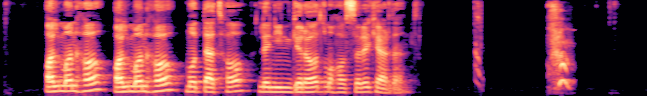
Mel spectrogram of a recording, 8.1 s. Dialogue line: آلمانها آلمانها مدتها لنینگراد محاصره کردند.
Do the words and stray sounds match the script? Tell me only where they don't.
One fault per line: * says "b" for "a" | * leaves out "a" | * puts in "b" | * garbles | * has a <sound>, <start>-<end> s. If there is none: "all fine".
* has a chirp, 5.9-6.0 s
* has a sneeze, 6.8-7.2 s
